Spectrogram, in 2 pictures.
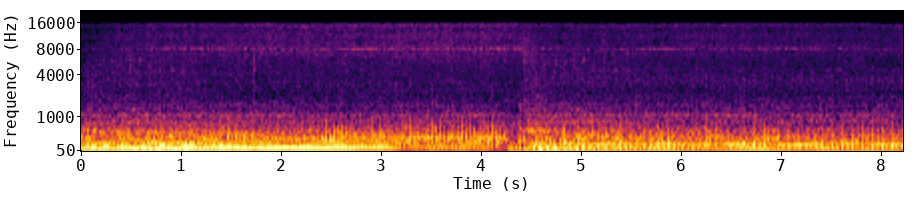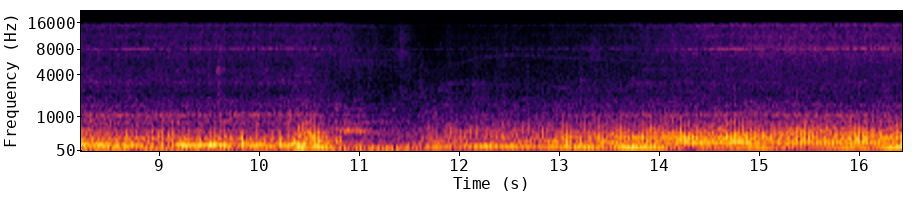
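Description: A heavy truck engine drones steadily, dipping and rising in pitch as gears change.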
